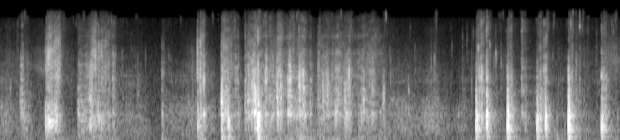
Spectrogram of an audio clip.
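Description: A big spoon stirring brownie mix with eggs, oil and water in a plastic mixing bowl: irregular scraping strokes against the bowl, coming in bunches, with a short pause about four seconds in.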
